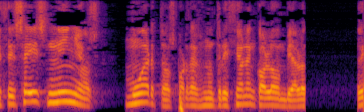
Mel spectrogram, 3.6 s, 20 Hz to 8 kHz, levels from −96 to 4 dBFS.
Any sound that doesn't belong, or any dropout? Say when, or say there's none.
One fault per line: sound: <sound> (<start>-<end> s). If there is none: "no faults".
no faults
